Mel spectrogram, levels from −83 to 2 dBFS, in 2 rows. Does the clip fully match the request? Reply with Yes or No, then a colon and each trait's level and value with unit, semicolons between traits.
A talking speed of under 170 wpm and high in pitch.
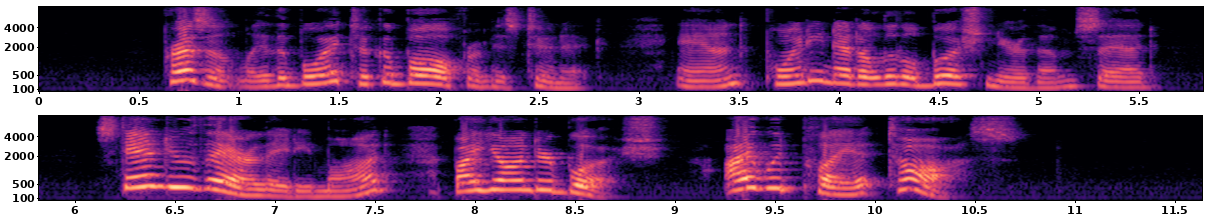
Yes: average, 160 wpm; high, 225 Hz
